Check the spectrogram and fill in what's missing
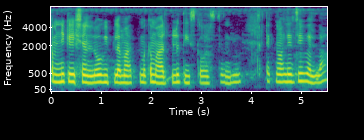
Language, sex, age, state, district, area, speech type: Telugu, female, 18-30, Telangana, Jangaon, urban, spontaneous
